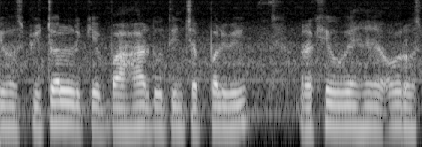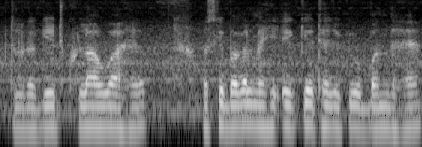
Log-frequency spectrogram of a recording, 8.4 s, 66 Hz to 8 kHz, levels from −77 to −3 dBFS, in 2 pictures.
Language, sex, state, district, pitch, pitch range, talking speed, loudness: Hindi, male, Jharkhand, Deoghar, 130 Hz, 125-130 Hz, 205 wpm, -21 LUFS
